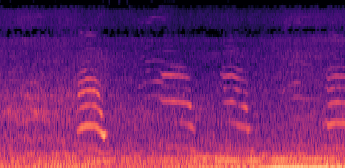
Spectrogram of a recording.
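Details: Misifus, a chatty domestic cat talking to its owner, gives three or four clear separate meows, each a brief arched tone dropping at the end, over steady low engine-like rumble.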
